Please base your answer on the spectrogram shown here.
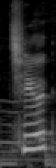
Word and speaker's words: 치읓: 치읓 is an aspirated sound with the burst of air, and it has the CH sound like in the English word chapel.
